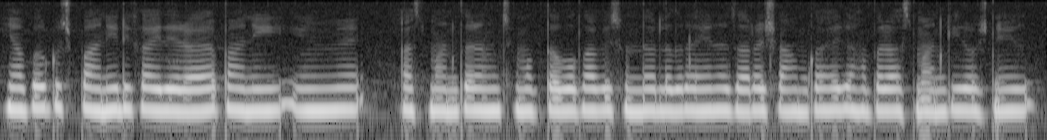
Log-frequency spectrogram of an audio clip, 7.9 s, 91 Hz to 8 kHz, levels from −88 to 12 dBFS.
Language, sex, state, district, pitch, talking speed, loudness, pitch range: Hindi, female, Bihar, Saharsa, 235 Hz, 235 wpm, -12 LUFS, 230-240 Hz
